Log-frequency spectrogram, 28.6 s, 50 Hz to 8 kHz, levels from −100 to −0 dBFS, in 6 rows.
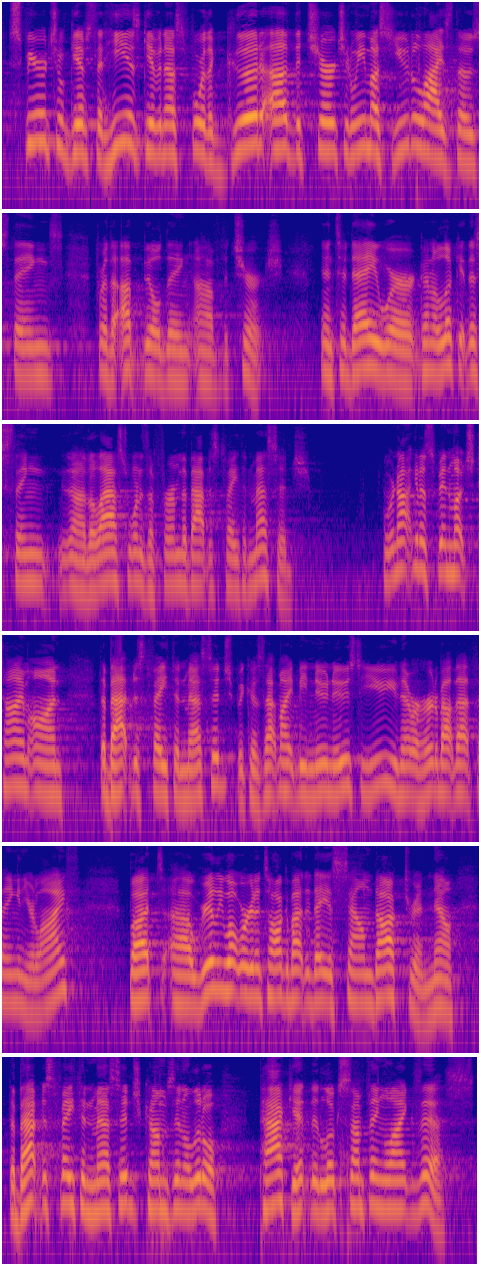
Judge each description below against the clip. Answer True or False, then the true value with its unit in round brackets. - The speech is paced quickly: True (220 wpm)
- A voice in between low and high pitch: True (175 Hz)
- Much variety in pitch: False (4.2 semitones)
